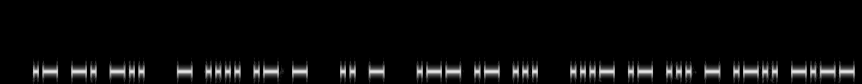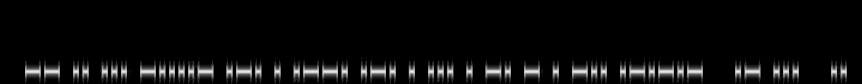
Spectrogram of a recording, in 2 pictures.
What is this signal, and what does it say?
Morse code, heard as a keyed tone, about 25 wpm, 600 Hz. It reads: AND THAT IT WAS VASTLY MIS-REPRESENTED. AS I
